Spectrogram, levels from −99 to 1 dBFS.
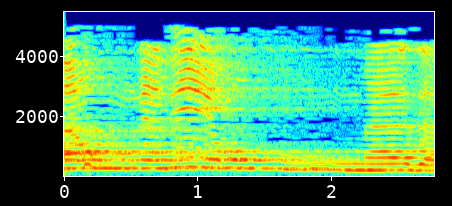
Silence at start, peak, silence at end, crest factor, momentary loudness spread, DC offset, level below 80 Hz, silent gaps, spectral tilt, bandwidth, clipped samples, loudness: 0 s; -2 dBFS; 0 s; 16 dB; 9 LU; under 0.1%; -62 dBFS; none; -5.5 dB/octave; 5.2 kHz; under 0.1%; -18 LUFS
